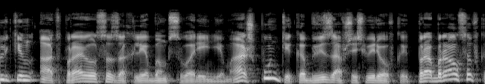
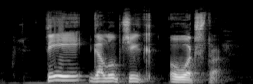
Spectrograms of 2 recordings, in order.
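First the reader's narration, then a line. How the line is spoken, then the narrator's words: Plain. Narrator (Russian): сказал доктор Пилюлькин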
